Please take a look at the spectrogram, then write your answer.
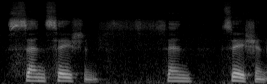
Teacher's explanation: the friction is going to be made against your gum ridge, right behind the upper teeth. And if you look into your mouth with a mirror, it's a little hard to see, but you'll notice that your tongue is curled up and the tip of the tongue is in contact with the gum ridge right behind the upper teeth. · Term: the S in English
